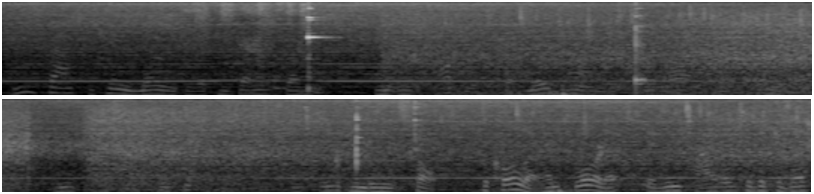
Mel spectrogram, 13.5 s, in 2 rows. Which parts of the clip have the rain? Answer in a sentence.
The rain can be heard from 3.1 to 13.4 s.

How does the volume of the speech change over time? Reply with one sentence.
The volume of the speech goes up.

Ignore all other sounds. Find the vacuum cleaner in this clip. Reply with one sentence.
The vacuum cleaner can be heard from 0.0 to 13.4 s.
